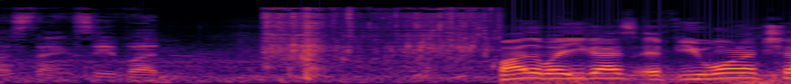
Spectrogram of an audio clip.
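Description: A fish splashes into the water.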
